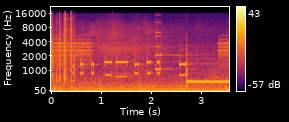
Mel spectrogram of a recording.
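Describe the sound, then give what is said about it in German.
A rapid series of touch-tone beeps as a phone number is keyed in to order pizza, about a dozen short dual-tone presses in uneven rhythm, followed by a steady tone from the line. “Ah, na gut, geben Sie mir das Telefon.”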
